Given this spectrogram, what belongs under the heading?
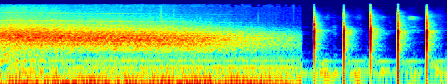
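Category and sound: crowd, clapping and cheering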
